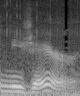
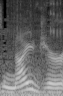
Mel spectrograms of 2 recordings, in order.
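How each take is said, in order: First: It is said the local French-like way. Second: It is said the Americanized English way. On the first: This is the newer pronunciation closer to the locals. "somehow it's suddenly Niger" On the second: This is the older familiar pronunciation. "for the whole time I grew up, Niger was Niger"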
